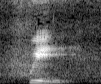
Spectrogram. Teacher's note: He's using very fast air once again. Notice that the back of your tongue is high, while the tip of the tongue is low behind your bottom teeth.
